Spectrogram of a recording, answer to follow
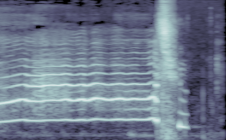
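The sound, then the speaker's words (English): A voice mimics Christina Aguilera's sneeze: a long, rising, tonal 'ah' held for over a second, then a sharp, breathy burst and a brief trailing sound, followed by quiet. “And she sneezed back.”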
